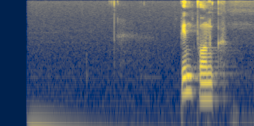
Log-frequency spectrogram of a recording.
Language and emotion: Russian, neutral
